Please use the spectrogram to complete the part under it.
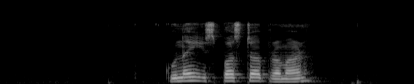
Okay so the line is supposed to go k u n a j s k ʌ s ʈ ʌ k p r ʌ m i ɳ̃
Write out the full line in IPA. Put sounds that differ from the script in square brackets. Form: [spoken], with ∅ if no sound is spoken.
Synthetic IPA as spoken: k u n [ʌ] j s [p] ʌ s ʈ ʌ [∅] p r ʌ m [a] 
